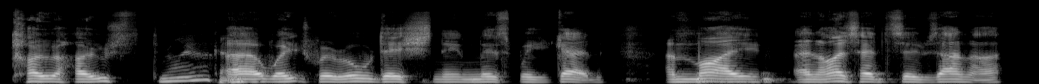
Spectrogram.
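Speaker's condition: Cerebral palsy, moderate; spastic

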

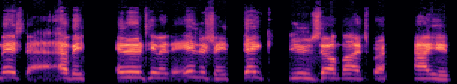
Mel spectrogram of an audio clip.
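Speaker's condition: Cerebral palsy; wheelchair user

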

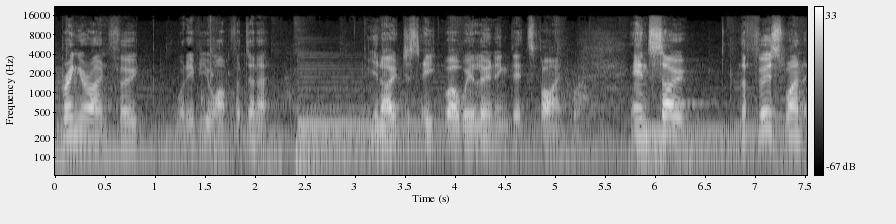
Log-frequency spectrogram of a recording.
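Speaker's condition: No condition

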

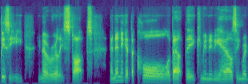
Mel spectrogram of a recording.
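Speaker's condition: No condition

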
